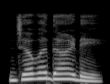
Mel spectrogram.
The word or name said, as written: ಜವದಾಡೆ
